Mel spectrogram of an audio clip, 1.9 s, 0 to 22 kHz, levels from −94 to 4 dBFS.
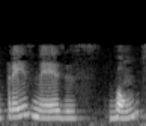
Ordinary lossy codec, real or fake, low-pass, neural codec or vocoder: MP3, 24 kbps; real; 7.2 kHz; none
